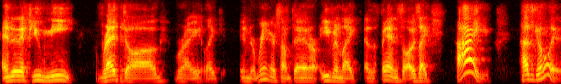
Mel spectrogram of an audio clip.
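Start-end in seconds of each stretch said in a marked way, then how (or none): 5.7-7.0 mock super high-pitched, high-energy hyped voice. Showing how your in-ring persona always greets a fan, super high pitch, super high energy. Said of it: "Like super high pitch, super high energy".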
